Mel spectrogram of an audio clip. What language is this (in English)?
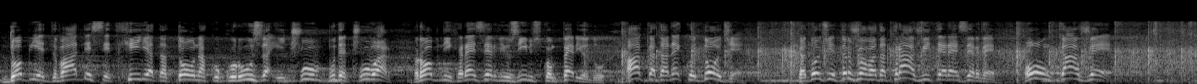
Serbian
